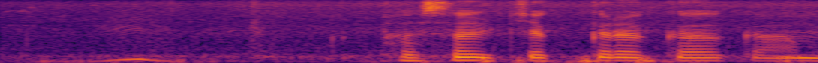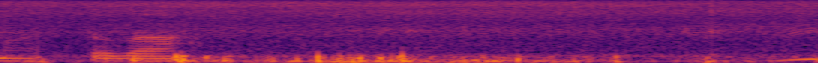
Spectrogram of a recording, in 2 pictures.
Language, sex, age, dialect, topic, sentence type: Bhojpuri, male, 18-24, Southern / Standard, agriculture, question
